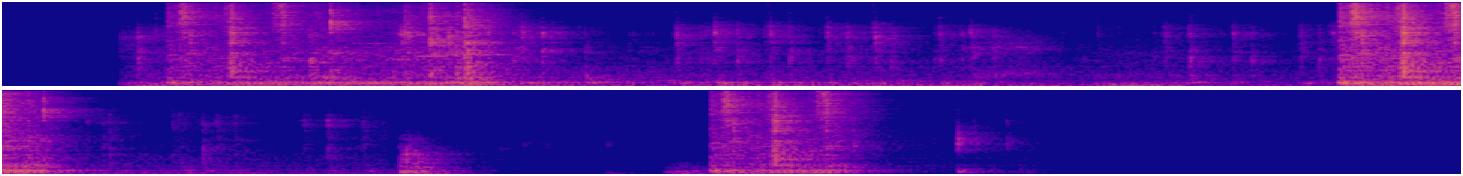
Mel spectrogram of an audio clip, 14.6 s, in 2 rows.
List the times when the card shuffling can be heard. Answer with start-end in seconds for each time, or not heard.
0.8-2.5, 6.7-7.5, 10.8-11.6.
